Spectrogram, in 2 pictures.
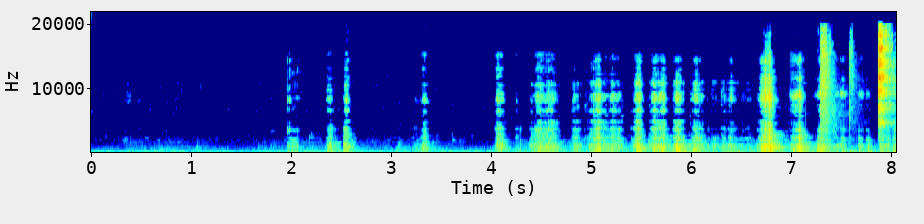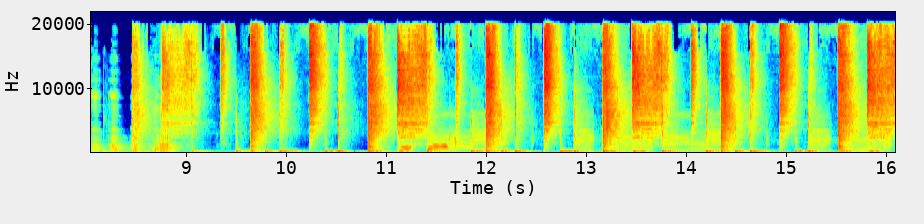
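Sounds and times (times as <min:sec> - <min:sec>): hand tool rubbing across wood: 0:04.1 - 0:09.2.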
